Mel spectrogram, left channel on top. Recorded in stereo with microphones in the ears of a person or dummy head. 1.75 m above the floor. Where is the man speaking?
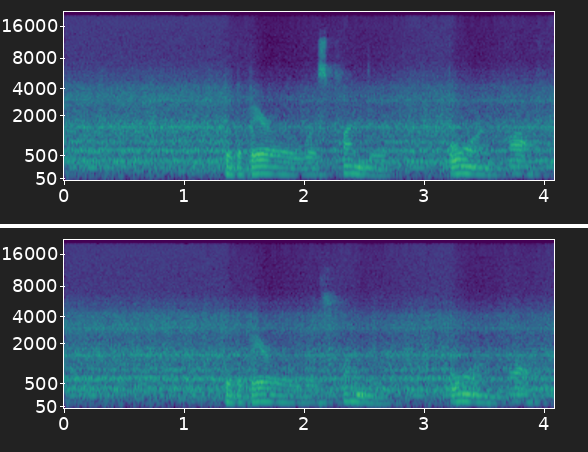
Centre (ahead or behind), 0.8 m; by 4.0 s 70° left (ahead or behind), 2.5 m.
